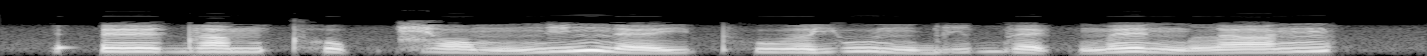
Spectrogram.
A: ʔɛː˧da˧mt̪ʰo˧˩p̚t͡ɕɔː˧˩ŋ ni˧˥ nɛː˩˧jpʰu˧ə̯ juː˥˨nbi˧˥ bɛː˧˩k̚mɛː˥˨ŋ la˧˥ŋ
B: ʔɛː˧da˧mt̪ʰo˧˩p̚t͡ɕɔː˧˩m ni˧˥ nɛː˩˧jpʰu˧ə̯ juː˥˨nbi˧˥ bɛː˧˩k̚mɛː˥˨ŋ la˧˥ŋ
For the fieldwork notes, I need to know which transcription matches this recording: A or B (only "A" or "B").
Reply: B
